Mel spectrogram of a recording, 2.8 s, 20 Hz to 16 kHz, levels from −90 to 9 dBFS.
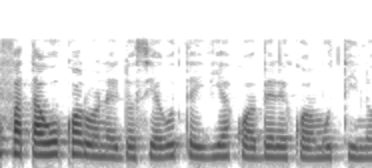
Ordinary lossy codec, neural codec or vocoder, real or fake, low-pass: Opus, 64 kbps; none; real; 7.2 kHz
